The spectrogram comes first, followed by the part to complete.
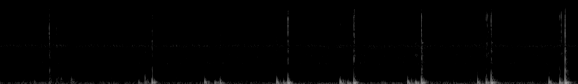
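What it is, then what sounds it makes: Plastic and foil pill blister pack. A thin, flat pill blister pack with clear plastic bubbles holding pink pills and a white foil backing is held in one hand while fingertips and nails tap and scratch across the bubbles. About ten soft, short clicking taps land at an uneven pace, each a quick low thud with a bright crackly edge that dies away almost at once. A faint steady hiss and hum sits beneath them.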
